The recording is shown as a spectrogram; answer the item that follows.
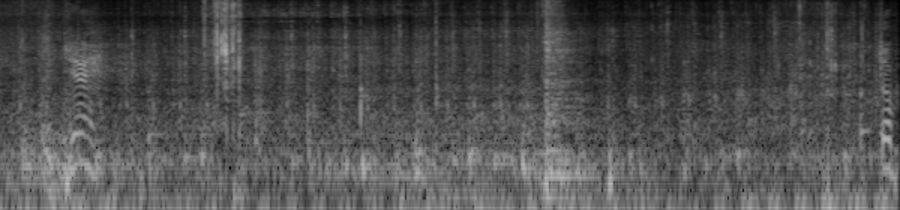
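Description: Tractor-driven screw log splitter running, its threaded cone boring into a log and splitting it, over the steady run of the tractor engine driving it. There are two sharp cracks, about one and a half and three and a half seconds in.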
